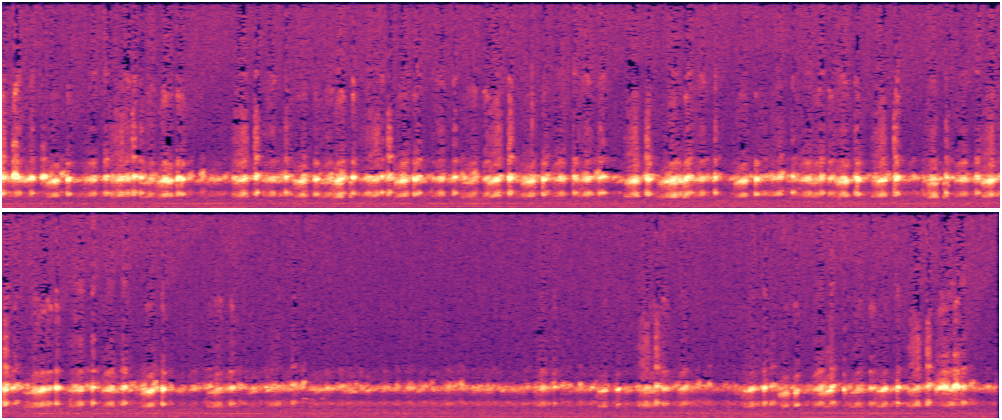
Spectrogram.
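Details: A dense night chorus of frogs, tagged summer and forest, with many voices trilling and croaking together without pause.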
